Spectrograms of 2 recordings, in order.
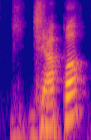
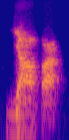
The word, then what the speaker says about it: Jhyappa: Japa. Japa.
